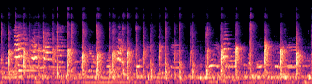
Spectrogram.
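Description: Hands clapping in a quick, fairly even rhythm, about five claps a second, with voices mixed in.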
